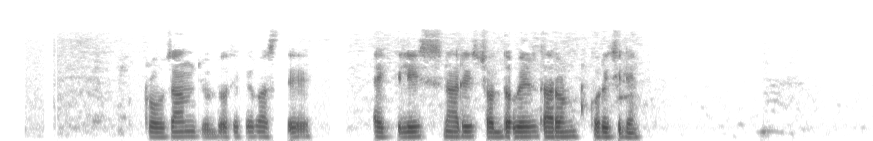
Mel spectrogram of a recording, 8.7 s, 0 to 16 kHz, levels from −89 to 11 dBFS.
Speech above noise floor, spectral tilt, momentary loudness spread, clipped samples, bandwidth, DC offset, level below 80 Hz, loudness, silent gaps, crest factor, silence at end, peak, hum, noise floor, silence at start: 54 dB; -7.5 dB/octave; 9 LU; under 0.1%; 7 kHz; under 0.1%; -68 dBFS; -28 LUFS; 3.33-3.45 s; 22 dB; 1.1 s; -6 dBFS; none; -81 dBFS; 1.5 s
